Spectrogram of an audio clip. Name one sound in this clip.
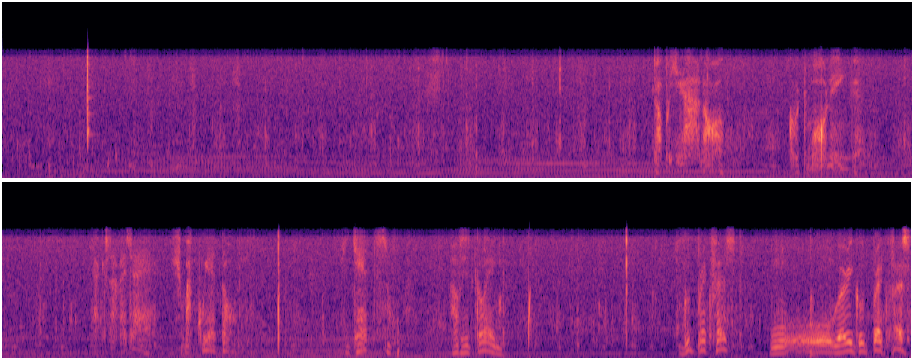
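A horse munches and crunches hay close by.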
